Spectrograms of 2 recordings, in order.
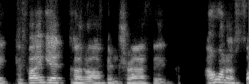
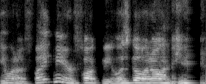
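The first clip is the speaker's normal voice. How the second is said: louder, higher puzzled voice; confused driver; 3 semitones higher, 6 dB louder than usual. Retold or imitated. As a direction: play the baffled local driver. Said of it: "They're like".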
